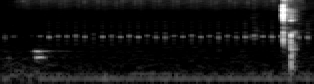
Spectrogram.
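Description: Near silence: faint room tone with a low steady hum and a faint, rapidly pulsing high tone.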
